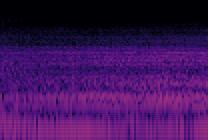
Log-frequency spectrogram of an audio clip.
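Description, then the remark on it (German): A steady, even vehicle hum with a low drone and a soft electric whine, holding constant as an electric bus drives by. No one speaks. “Als Elektrobus.”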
